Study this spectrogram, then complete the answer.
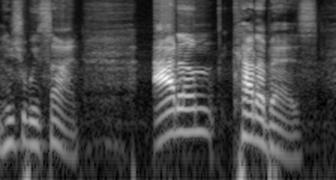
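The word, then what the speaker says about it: Karabec: Adam Karabez. I know it says Karabek, but it's actually Karabez.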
